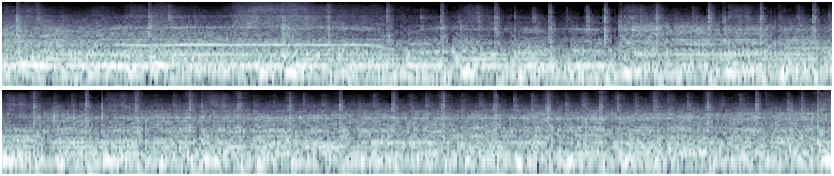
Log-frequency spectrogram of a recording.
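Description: Live rock band playing an instrumental stretch, with a Gibson Les Paul electric guitar to the fore over drums. A high guitar note is held for about a second near the start.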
